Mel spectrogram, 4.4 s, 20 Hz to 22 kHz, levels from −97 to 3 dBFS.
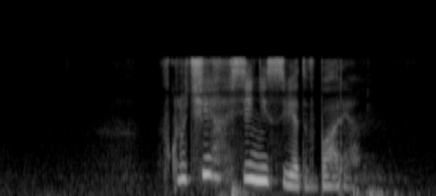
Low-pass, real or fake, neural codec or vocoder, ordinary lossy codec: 7.2 kHz; real; none; none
